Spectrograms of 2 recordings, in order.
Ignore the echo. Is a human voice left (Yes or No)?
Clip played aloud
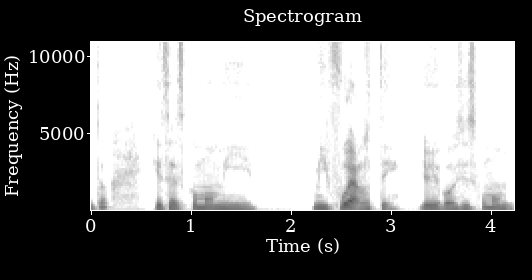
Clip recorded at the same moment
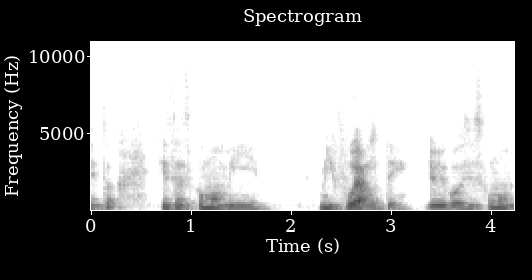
No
